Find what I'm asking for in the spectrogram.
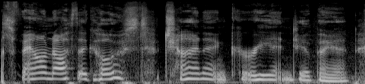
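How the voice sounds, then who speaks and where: With noticeable background noise behind her, a woman in a Southern US accent speaks at a fairly slow pace. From Tennessee. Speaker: vlogger. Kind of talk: casual chat. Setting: at home.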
